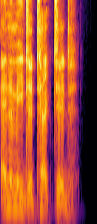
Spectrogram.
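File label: MESSAGE FOUND ENEMY SHIPS, British English; PVE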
